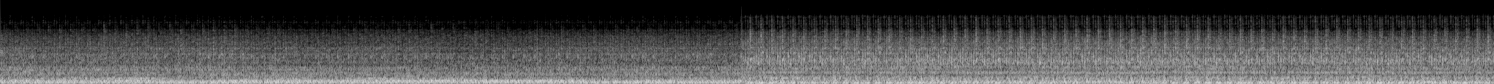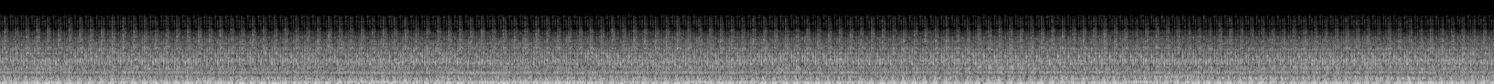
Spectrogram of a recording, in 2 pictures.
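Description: A wooden fishing boat's engine running steadily. About seven seconds in the sound changes abruptly and turns brighter.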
